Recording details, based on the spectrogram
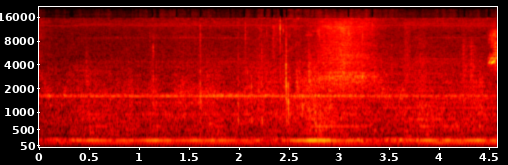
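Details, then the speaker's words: Steady low motor hum with faint mechanical ticking from a homemade open-source prototype mechanical ventilator built from 3D-printed parts, running after settings were set via its control interface. "we will be able to change the settings here so if we want 24 1 3 click set it and then it starts the working"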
